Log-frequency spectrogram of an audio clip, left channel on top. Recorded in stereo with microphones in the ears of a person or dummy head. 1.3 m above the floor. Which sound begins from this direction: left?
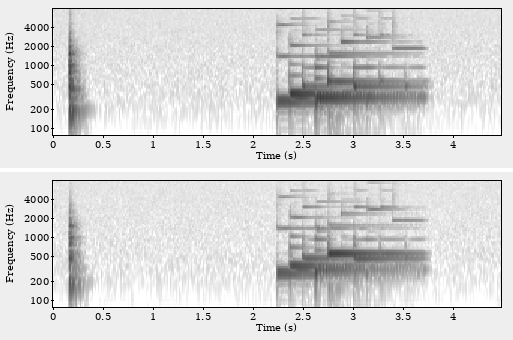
Knocking, at 0.1 s.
